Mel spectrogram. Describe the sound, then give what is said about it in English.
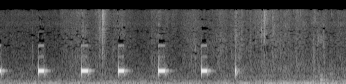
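Telephone keypad tones as a passcode is entered to join a conference call: a short series of clear, evenly pitched beeps spaced by brief pauses, over a low steady background hum. “Please enter your passcode followed by the pound or hash key.”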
